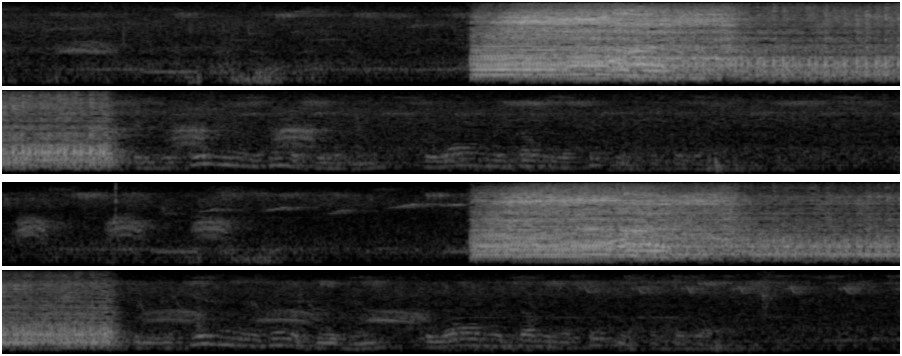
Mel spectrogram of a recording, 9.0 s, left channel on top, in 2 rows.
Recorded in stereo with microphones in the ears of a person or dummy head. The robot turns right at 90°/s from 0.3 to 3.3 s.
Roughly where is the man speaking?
Left.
